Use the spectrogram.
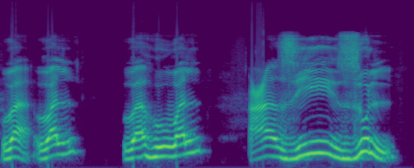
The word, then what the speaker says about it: العزيز: না, ওয়া, ওয়াল, ওয়াহুয়াল আজিজুল, আইনে হবে টান, টান হবে না, গলার মাঝখান থেকে হালকা চেপে বলতে হবে, তাহলে আইনের উচ্চারণ হবে, না হলে হামজা হয়ে যাবে।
